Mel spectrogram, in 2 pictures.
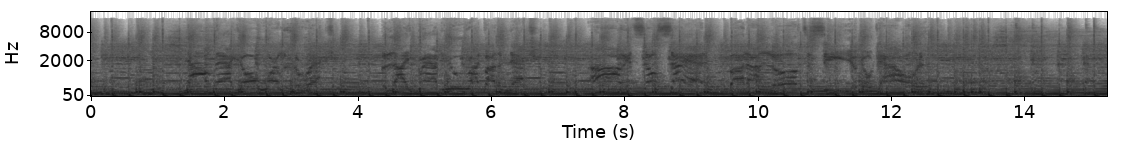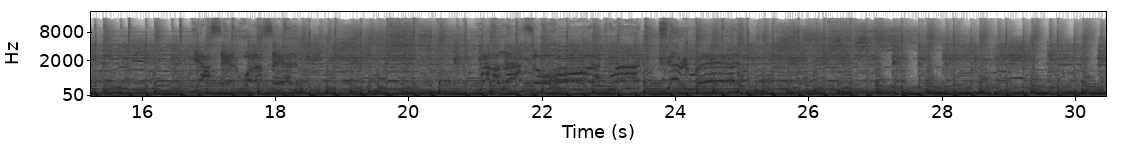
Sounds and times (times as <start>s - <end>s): Grunge: 0.0s - 30.4s.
